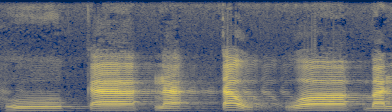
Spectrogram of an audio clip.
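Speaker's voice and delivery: each syllable said alone with long gaps. Shown as a demonstration. Teacher to students, spelling out the verse syllable by syllable. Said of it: "ভাঙা ভাঙা উচ্চারণ".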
